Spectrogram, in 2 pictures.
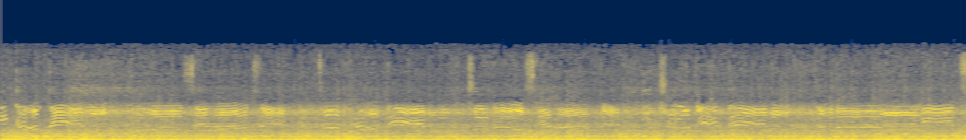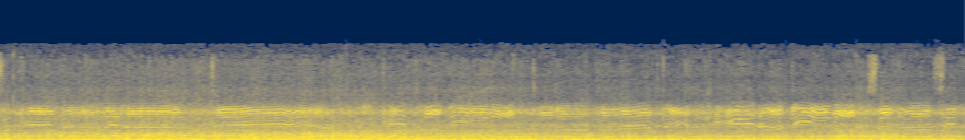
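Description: Wind roars loudly against a microphone on a moving motorcycle.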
